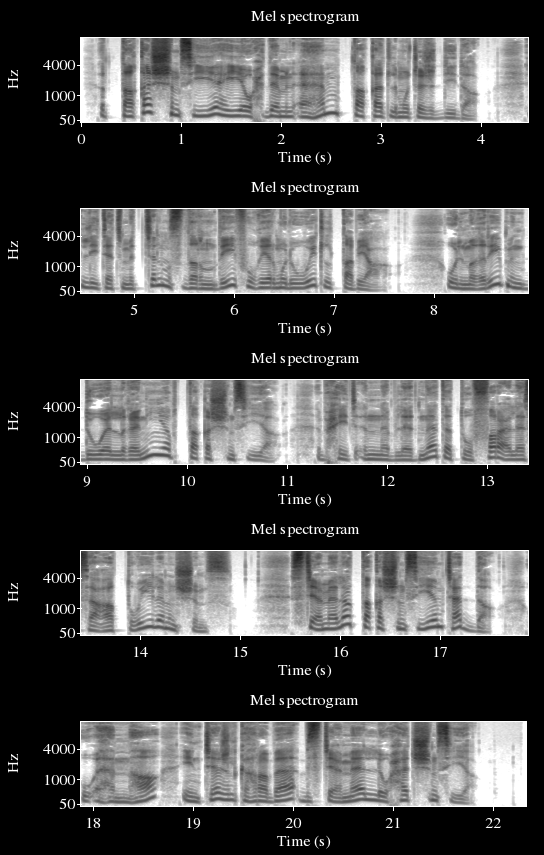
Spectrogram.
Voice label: marokanisch, arabisch, sprecher

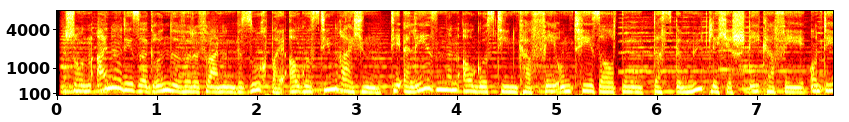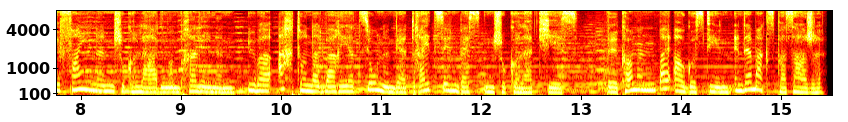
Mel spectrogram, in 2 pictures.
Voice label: deutsch frauen werbung; sprecher

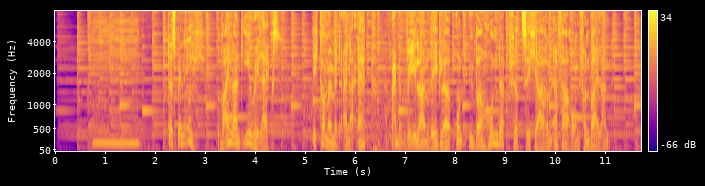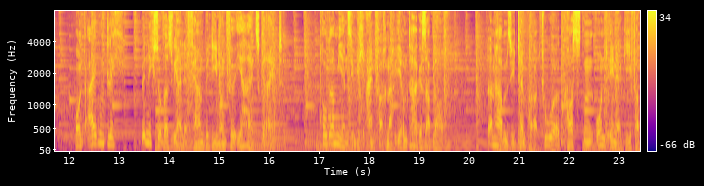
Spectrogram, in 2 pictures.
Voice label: de produktfilm, deutsch maenner; sprecher

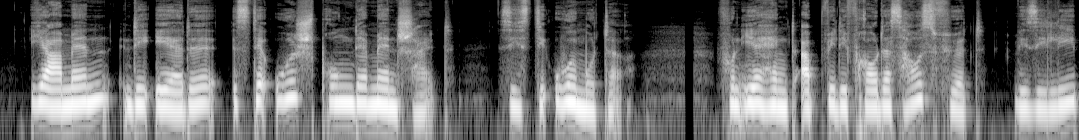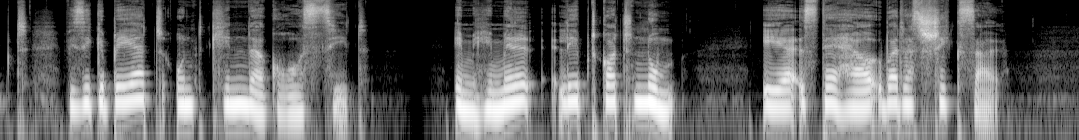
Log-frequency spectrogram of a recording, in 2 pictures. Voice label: lesung, deutsch frauen; sprecher

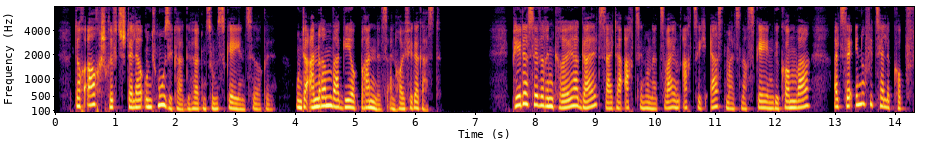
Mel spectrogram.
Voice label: de Audioguide, deutsch frauen; sprecher

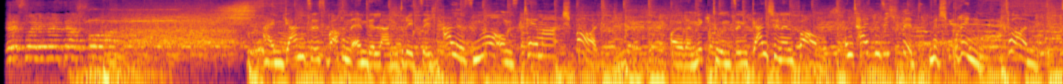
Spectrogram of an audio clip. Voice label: Teaser, deutsch frauen; sprecher

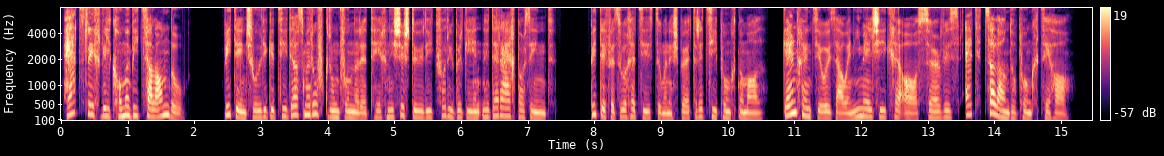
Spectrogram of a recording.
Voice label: ch telefon, sprecher schweizerisch

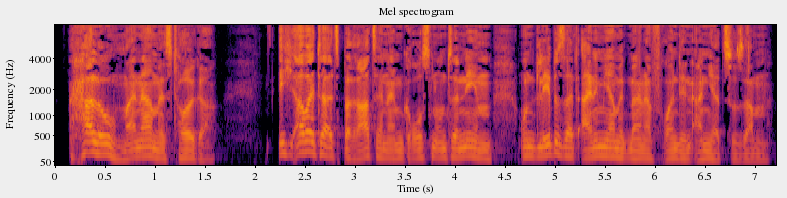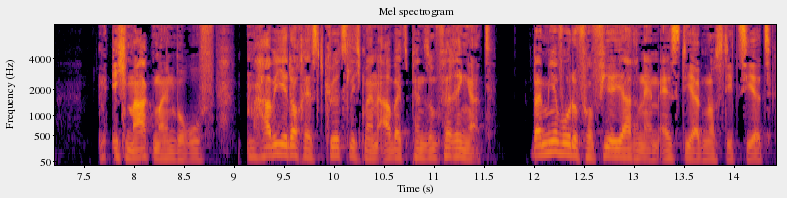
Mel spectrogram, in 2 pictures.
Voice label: de image, deutsch maenner; sprecher

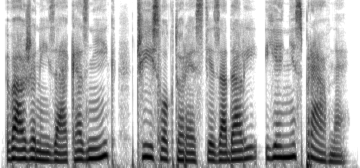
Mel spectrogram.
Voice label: slowakisch telefon

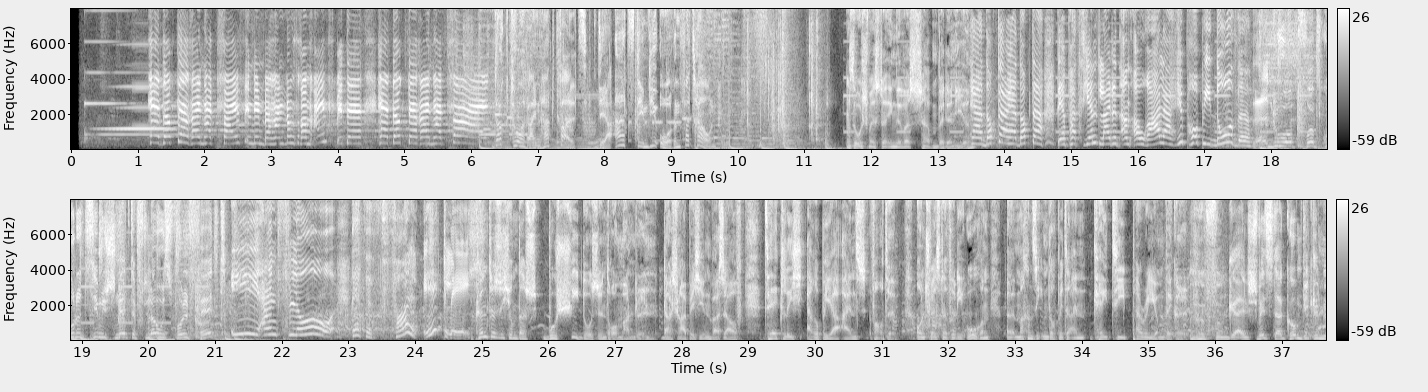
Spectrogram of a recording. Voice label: Werbung

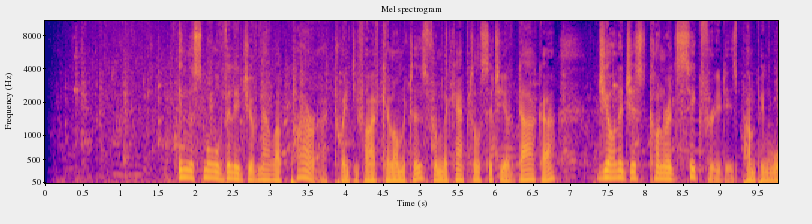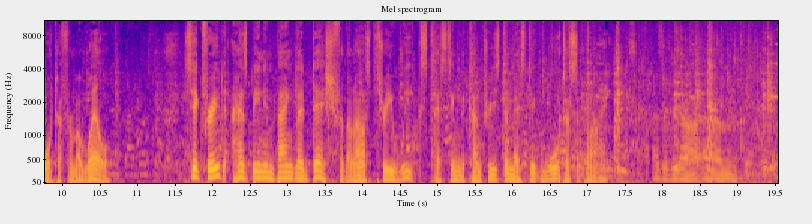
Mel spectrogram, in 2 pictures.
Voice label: gb doku, englisch; sprecher

